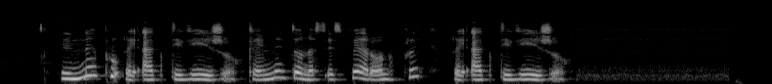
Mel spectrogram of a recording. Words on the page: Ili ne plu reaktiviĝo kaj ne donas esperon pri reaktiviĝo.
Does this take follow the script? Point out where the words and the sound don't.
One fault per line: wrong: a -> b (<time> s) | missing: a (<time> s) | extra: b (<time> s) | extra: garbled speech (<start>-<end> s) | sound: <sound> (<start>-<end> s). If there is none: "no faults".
no faults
